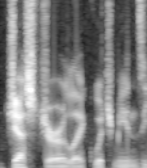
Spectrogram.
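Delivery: usual speaking voice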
